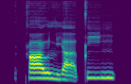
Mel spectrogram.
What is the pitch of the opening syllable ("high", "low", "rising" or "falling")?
high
